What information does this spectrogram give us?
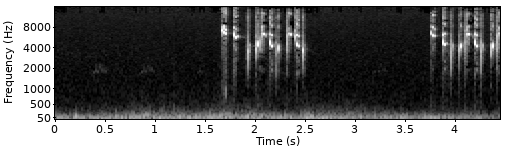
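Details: Goldfinch song used to lure birds for capture: after a quiet start, two lively phrases of rapid, liquid twittering and high slurred notes, over a soft low hum.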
